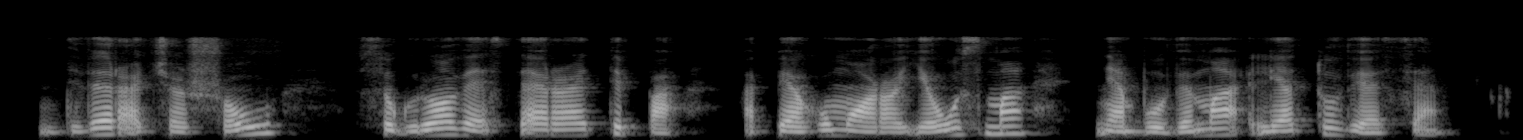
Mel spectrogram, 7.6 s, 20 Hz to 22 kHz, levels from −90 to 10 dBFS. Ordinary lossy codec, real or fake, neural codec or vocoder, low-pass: AAC, 48 kbps; real; none; 7.2 kHz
